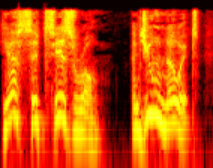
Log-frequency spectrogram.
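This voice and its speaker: Brief: woman doing an outraged, straitlaced young suitor, husky and clipped. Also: mid-range voice, sing-song, normal speed, pitched above the performer's own voice. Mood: stern, outraged. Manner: stern, clipped and reproachful. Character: stern, prudish young man, easily outraged. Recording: slightly dull lo-fi recording.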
